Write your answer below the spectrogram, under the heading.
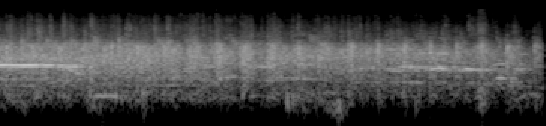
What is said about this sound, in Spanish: Démele un aplauso con mucha gana. Démele un aplauso con mucha gana.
